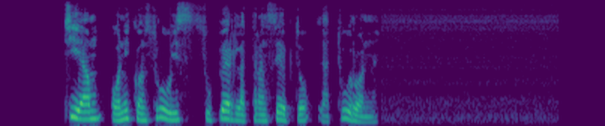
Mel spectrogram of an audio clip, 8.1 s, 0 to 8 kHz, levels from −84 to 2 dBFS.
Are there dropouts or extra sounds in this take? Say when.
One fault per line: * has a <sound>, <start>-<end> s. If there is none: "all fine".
all fine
